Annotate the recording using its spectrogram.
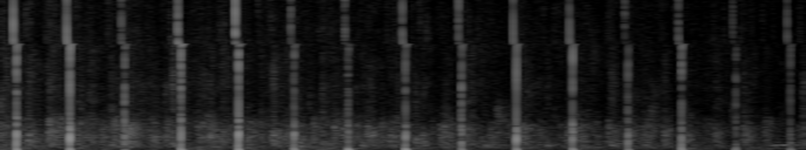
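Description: A small audience applauding, individual hand claps standing out. The applause dies down toward the end.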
